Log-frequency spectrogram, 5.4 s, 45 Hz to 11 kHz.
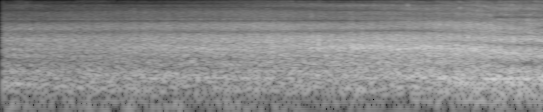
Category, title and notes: Soundscapes > Urban
Car passing by, recorded with a mobilephone Samsung Galaxy S25, recorded in windy and rainy evening in Tampere suburban area. Wet asphalt with a little gravel on top and car had wintertyres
